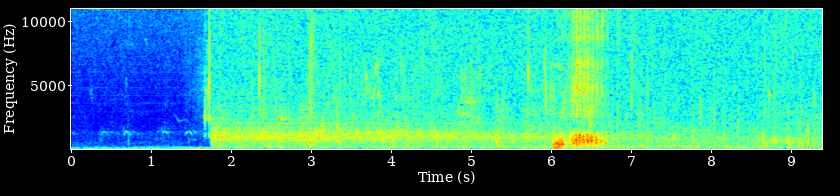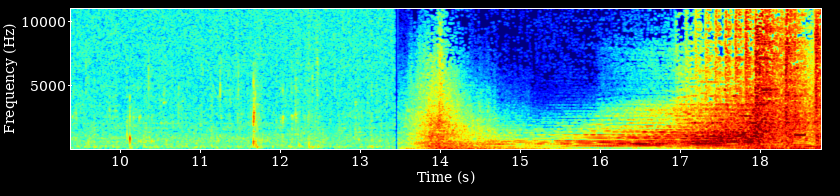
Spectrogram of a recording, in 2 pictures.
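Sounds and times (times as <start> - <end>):
rushing outdoor background: 0.0 - 18.7
donkey braying: 3.0 - 9.7.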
